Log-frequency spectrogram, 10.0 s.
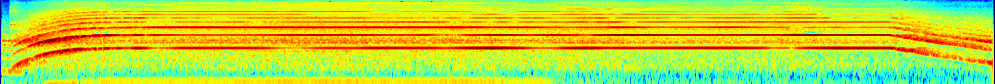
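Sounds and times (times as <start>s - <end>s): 
siren wailing: 0.0s - 9.9s.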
